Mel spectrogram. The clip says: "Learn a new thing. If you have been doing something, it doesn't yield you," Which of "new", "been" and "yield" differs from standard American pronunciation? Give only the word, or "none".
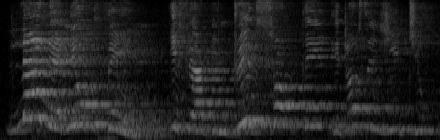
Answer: yield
